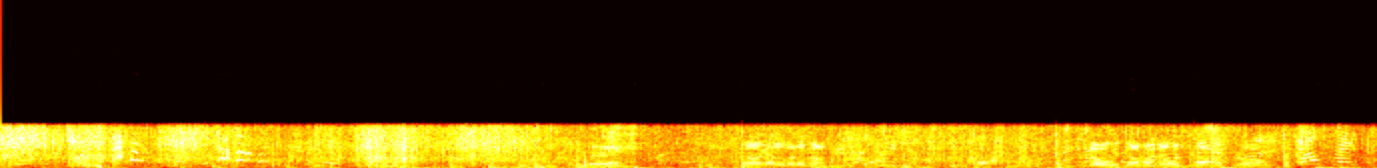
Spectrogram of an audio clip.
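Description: Young men shout and call out nearby, outdoors.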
